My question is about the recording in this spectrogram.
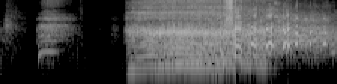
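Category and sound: vocal imitation, person imitating loud snoring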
